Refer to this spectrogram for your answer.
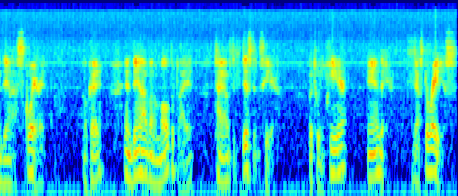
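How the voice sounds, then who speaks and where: Very fast and very deep, a man's low voice moves with ordinary pitch variation. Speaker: physics teacher. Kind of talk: lecture.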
